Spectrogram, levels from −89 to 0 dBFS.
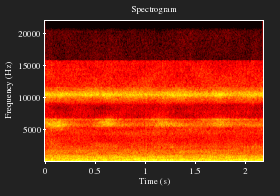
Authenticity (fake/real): fake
